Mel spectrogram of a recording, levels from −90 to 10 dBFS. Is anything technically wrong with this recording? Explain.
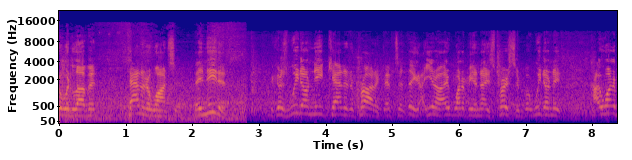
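Yes. From 2.80 s to the end, the input likely switched to a poorer device: with no gap at the change, the sound loses everything above 11.4 kHz, drops roughly 5 dB in level, and gains a new background noise floor about 30 dB down.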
